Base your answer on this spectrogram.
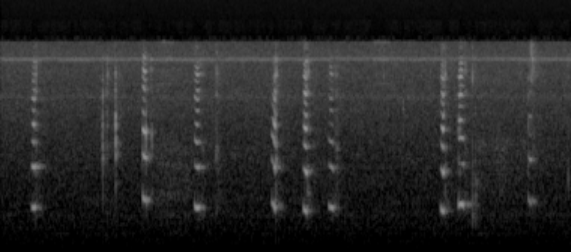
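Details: Domestic cat "talking": a run of short, clipped, harmonic chirps or meows, each under half a second, arriving singly or in quick pairs about a dozen times over seven seconds in a quiet room.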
